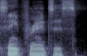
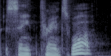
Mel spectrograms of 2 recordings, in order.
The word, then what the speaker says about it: St. Francois: People up there will say St. Francis. It's a colloquial thing. It's spelled St. Francois. It's French. That's the proper pronunciation.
